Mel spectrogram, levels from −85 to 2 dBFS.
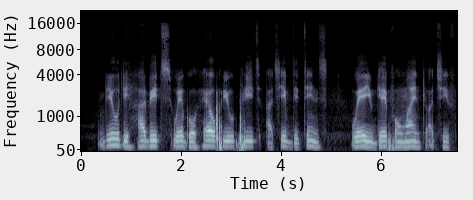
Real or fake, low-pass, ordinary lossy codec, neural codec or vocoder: fake; 19.8 kHz; MP3, 64 kbps; autoencoder, 48 kHz, 32 numbers a frame, DAC-VAE, trained on Japanese speech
